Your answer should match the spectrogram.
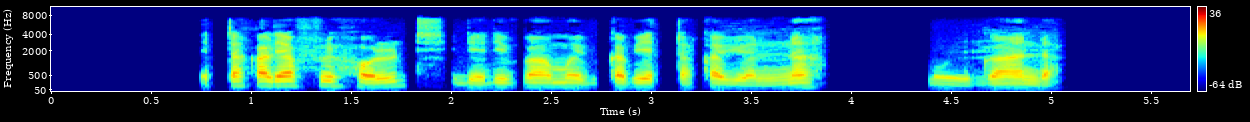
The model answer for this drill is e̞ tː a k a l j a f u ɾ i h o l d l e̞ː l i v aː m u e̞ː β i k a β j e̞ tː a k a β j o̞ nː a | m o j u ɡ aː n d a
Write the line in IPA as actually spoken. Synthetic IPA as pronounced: e̞ tː a k a l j a f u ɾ i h o l d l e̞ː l i v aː m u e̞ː β i k a β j e̞ tː a k a β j o̞ nː a | m u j u ɡ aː n d a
